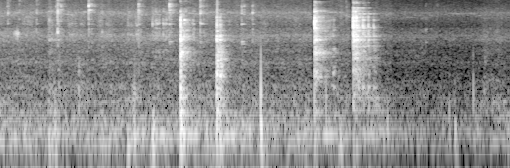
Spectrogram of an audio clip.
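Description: Metal spoon scraping and clinking against a ceramic plate while mixing grated garlic and ground spices into a paste. The strokes come in uneven bunches, loudest about two seconds in and again past the three-second mark, and stop at about four seconds.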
